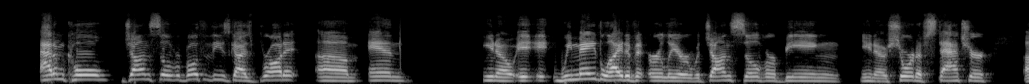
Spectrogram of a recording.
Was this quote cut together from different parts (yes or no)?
no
